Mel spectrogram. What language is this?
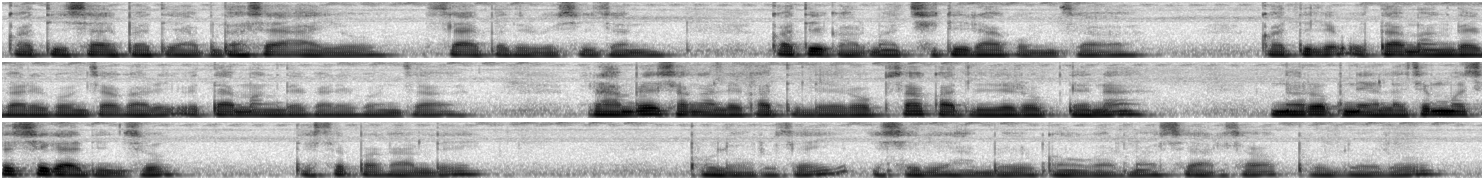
Nepali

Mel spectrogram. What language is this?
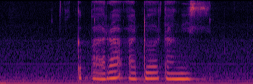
Javanese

